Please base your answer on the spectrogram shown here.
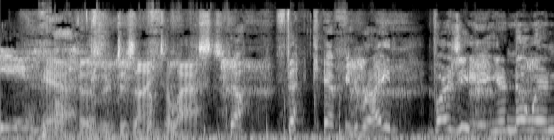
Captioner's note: laughing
